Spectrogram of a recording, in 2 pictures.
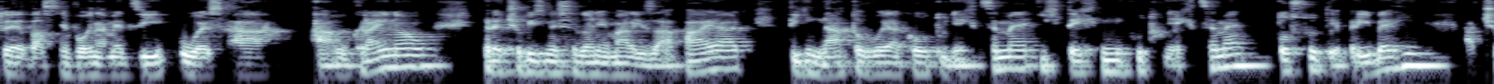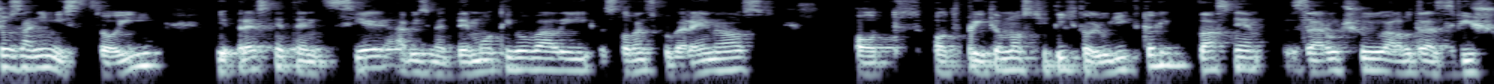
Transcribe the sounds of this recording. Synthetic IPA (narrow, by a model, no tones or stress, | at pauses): t̪ɔjɛʋlasɲɛʋɔjnamɛd͡ziuːɛzaːa̰ukɾajinɔʊpɾɛt͡ʃɔbizmɛsad̪ɔɲɛjmalijza̰paːjact̪iːɣnat̪ɔʋɔjakɔʊt̪uɲɛxt͡sɛmɛʔixt̪ɛxnikut̪uɲɛ̰xt͡sɛmɛt̪ɔsuːt̪ɪɛpɾiːbɛɦiat͡ʃɔzaɲimist̪ɔjiːjɛpɾɛsɲɛt̪ɛnt͡sɪɛʎabizmɛd̪ɛmɔt̪iʋɔʋalislɔʋɛnskuʋɛɾɛjnɔsc | ɔt̪ɔt̪pɾiːt̪ɔmnɔscit̪iːxt̪ɔʎuɟiːkt̪ɔɾiːʋlasɲɛzaɾut͡ʃujuːalɛbɔt̪ɛɾazzʋiʃ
